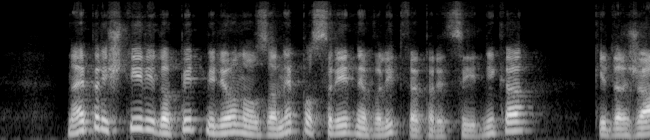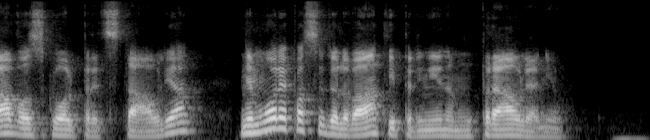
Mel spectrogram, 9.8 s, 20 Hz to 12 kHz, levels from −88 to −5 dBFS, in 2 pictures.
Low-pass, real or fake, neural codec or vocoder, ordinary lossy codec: 10.8 kHz; real; none; Opus, 16 kbps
